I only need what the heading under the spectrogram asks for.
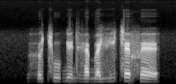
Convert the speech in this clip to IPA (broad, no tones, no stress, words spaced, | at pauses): hɵcuɠe dʱæbævʲecɛ fɛ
